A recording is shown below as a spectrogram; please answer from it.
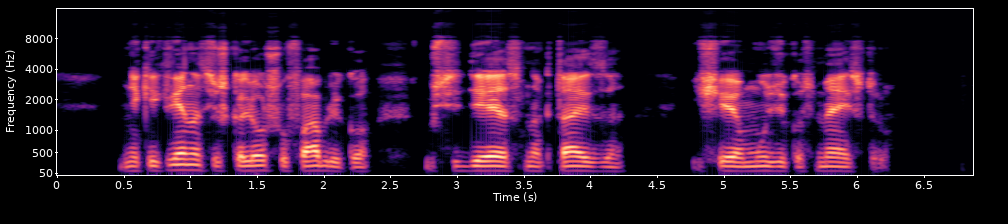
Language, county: Lithuanian, Vilnius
